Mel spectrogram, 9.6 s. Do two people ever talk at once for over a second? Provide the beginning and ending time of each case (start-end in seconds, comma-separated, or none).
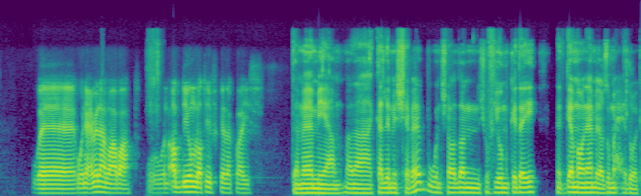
none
